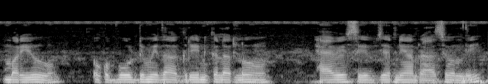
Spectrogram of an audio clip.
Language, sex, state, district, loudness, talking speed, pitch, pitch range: Telugu, male, Telangana, Mahabubabad, -15 LUFS, 170 wpm, 110 Hz, 105-110 Hz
